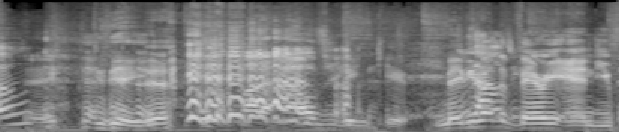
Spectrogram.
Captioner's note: laughing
